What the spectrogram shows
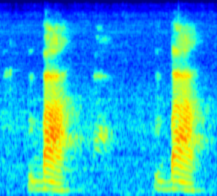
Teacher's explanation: বাটা তো উচ্চারণ হবে আমাদের দুই ঠোঁট একসাথে লেগে পৃথক হয়ে যাবে, তখন উচ্চারণ হবে বা বা, এভাবে।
